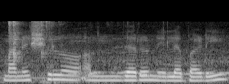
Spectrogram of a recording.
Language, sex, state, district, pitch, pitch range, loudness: Telugu, female, Andhra Pradesh, Sri Satya Sai, 190 Hz, 185-200 Hz, -14 LUFS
